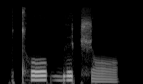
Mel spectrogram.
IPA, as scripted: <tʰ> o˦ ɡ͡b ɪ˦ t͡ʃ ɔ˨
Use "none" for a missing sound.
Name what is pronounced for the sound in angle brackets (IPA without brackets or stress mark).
tʰ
